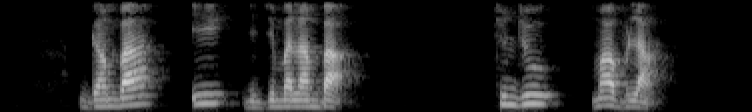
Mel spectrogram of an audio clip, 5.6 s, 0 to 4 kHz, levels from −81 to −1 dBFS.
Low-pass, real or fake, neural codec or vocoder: 3.6 kHz; real; none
